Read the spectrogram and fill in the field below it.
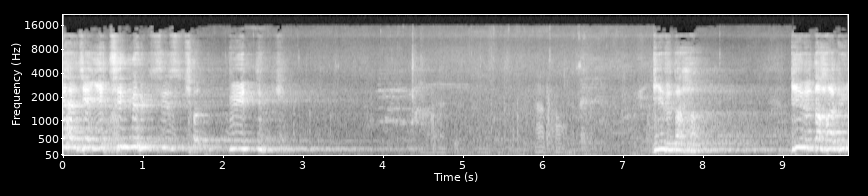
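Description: An elderly man speaks through a microphone and loudspeakers in a large echoing hall, reciting with feeling.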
